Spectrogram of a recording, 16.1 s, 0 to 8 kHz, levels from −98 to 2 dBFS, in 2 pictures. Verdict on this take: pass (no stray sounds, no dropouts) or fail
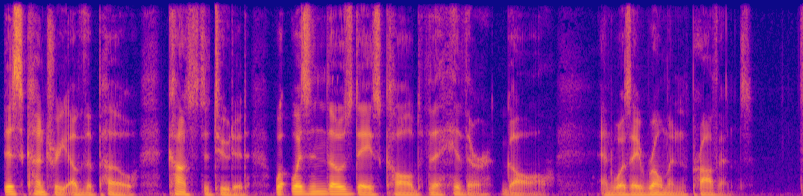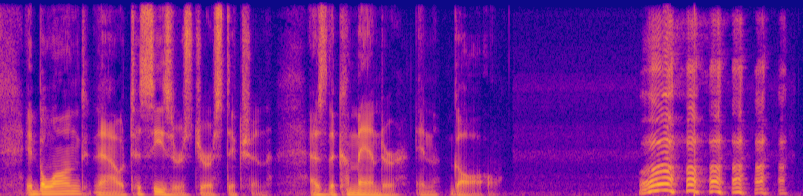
fail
